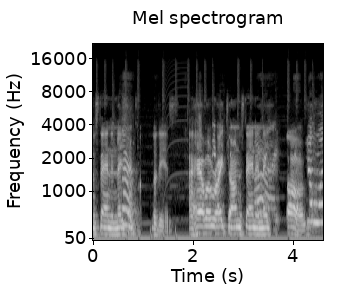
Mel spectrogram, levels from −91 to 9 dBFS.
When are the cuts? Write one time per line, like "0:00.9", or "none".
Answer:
0:01.6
